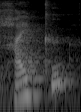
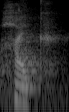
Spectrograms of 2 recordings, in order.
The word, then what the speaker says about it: haiku: Question number one is the pronunciation of is it hik or hike? Hike. No, in Japanese hik.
